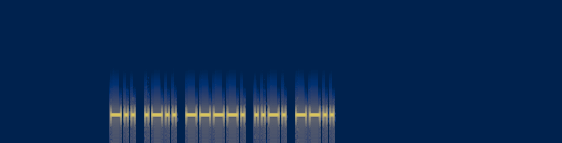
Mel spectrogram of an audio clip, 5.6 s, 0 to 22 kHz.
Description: Morse code, heard as a keyed tone, about 36 wpm, 700 Hz. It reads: DL9FZ
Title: DXCC-100 Call Signs - 5 Characters - Repeated 3x - 35wpm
